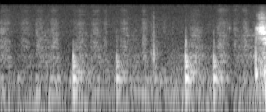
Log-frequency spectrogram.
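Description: Pencil writing on paper: a few faint, short scratching strokes as words are written out by hand.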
